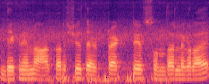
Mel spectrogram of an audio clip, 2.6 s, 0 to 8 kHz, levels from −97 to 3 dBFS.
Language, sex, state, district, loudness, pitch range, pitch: Hindi, male, Bihar, Supaul, -16 LUFS, 120-130 Hz, 125 Hz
